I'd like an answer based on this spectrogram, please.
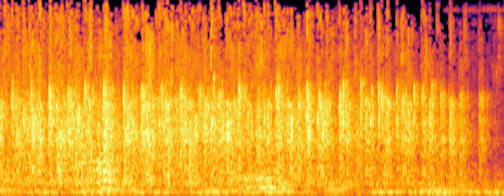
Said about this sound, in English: have another round of applause. Franklin High School.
